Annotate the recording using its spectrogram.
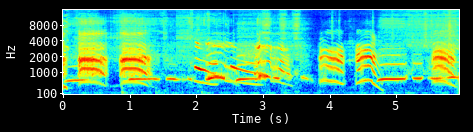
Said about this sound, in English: Wait, there might be a bird in the studio right now. I've actually just seen a bird.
